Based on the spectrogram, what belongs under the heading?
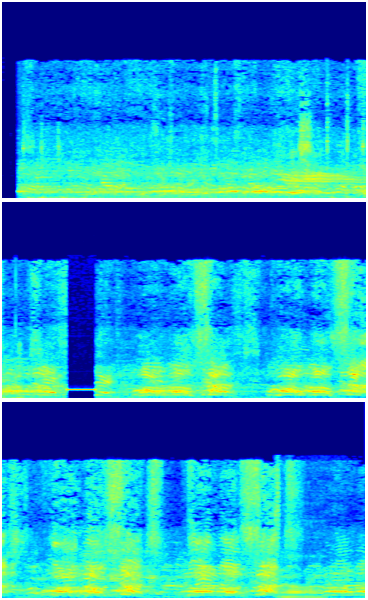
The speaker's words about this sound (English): But the crowd around the building had a very appropriate chant to give to the state of New York. Listen.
